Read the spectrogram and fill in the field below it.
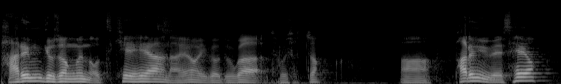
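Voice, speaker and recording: A man's animated tone at a moderate pace, full of lively intonation. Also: big swings in loudness. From South Korea, Namyangju. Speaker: actor. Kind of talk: casual Q&A talk to students. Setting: school visit with students.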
